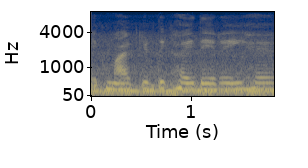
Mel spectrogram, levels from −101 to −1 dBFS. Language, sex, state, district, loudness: Hindi, female, Uttar Pradesh, Varanasi, -31 LUFS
